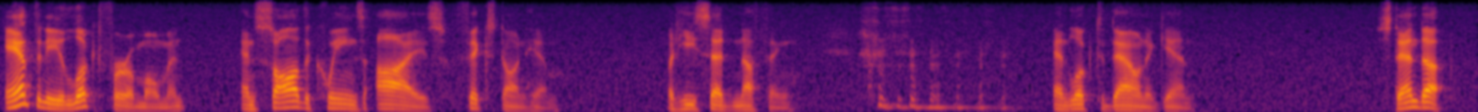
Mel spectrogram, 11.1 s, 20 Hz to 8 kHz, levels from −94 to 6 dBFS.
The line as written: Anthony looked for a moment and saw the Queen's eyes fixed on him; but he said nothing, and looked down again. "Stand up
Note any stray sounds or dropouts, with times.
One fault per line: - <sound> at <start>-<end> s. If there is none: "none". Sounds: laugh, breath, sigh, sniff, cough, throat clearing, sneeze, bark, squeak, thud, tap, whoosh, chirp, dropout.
- laugh at 6.2-7.7 s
